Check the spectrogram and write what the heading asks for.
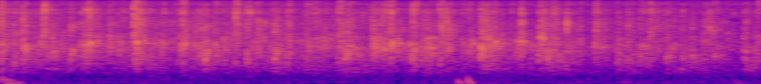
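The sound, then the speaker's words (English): A standing church audience claps steadily to welcome a guest speaker invited to share the word, a dense, continuous patter of many hands at even loudness throughout, with no voices rising above it. “Why don't you stand and give him a round of applause?”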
